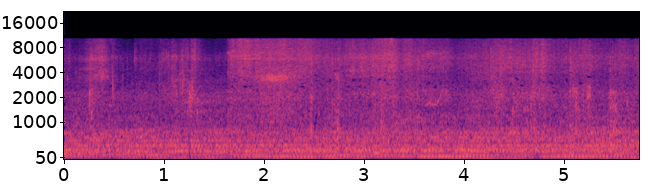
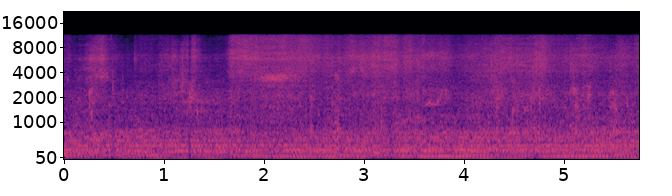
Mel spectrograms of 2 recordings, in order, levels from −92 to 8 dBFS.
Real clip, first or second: first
